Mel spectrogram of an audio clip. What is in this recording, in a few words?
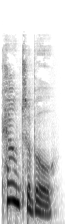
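"countable", British English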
